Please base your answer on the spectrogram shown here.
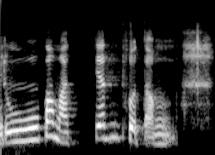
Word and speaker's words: ರೂಪಮತ್ಯದ್ಭುತಂ: ಪದ ಕೂಡಿ ಹೇಳಿ ರೂಪಮತ್ಯದ್ಭುತಂ ಬಿಡಿಸೋದಾದರೆ ರೂಪಮತಿ ಅದ್ಭುತಂ ಅಂತ ಹೇಳಬೇಕು ರೂಪಮತಿ ಇದ್ದಿದ್ದು ಆ ಸ್ಪ್ಲಿಟ್ ಆಗುತ್ತೆ. ತಿ ಅಂತ ಹೇಳಿ ಹಿಂದಿನ ಅಕ್ಷರಕ್ಕೆ ಹೋಗುತ್ತೆ ಅ ಅಂತ ಮುಂದಿನ ಅಕ್ಷರಕ್ಕೆ ಹೋಗುತ್ತೆ ಇದು ಸಂಧಿ ಒಂದು ಸಂಧಿ ಆಗಿರೋದ್ರಿಂದ ತ್ಯ ಅಂತ ಬಂದಿದೆ ಅಷ್ಟೇ ಅಲ್ಲಿ ಸೋ ಹಾಗೆ ರೂಪ ಮತ್ಯದ್ಭುತ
